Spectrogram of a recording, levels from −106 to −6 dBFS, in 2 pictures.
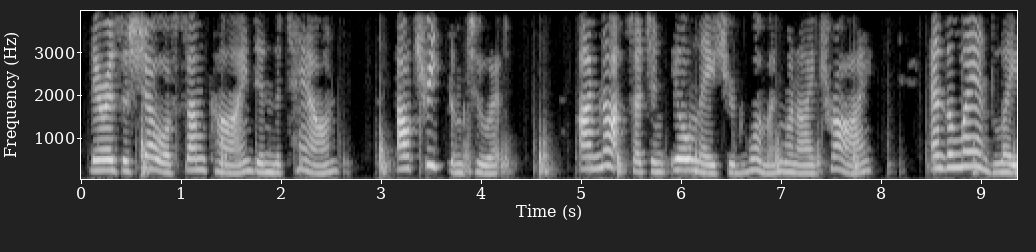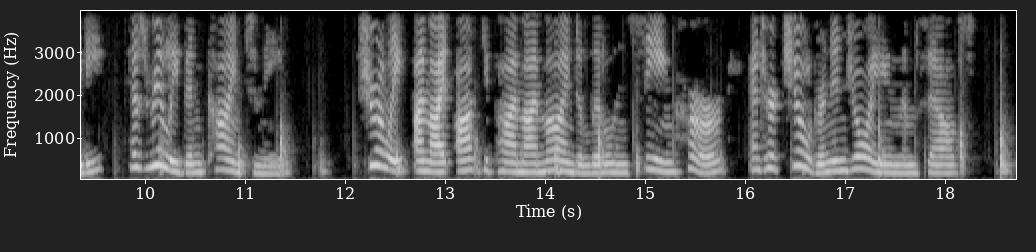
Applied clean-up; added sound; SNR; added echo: neural mask model RNNoise.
